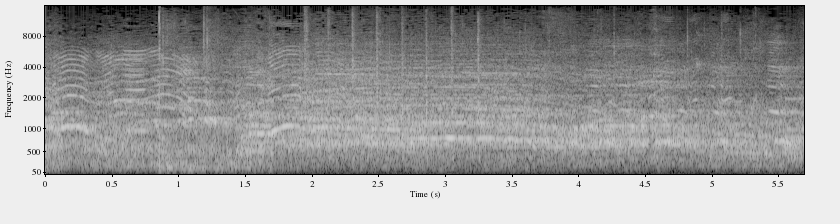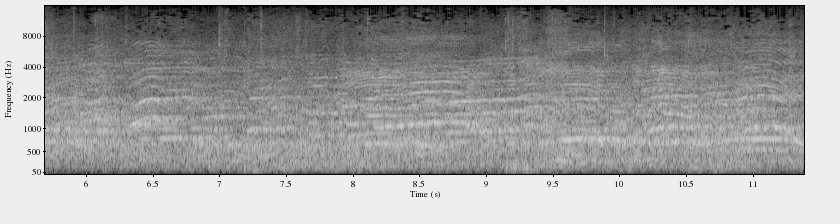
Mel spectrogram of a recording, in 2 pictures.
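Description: A large crowd cheers and shouts loudly, echoing in a big indoor hall.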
